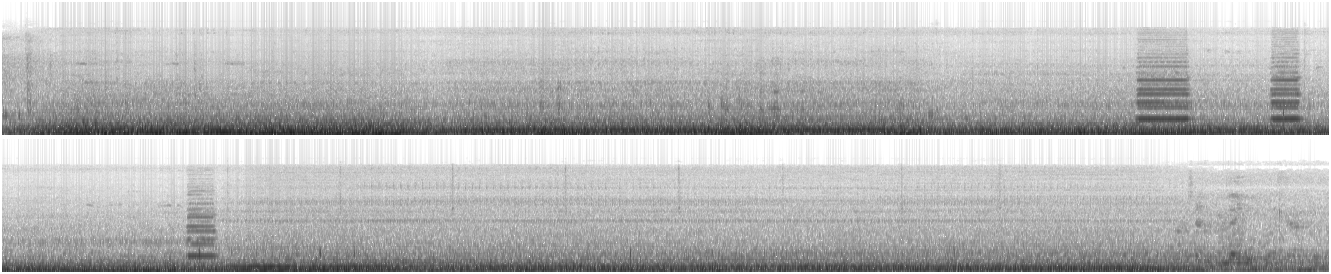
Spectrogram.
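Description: Road and engine rumble inside a moving car, steady and low. A car horn honks three short times a little before the middle.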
